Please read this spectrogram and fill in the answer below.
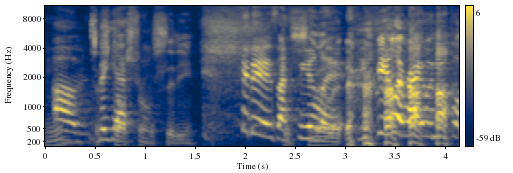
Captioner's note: inhales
